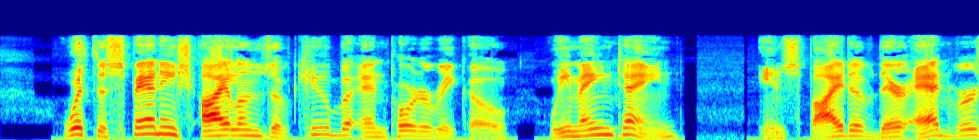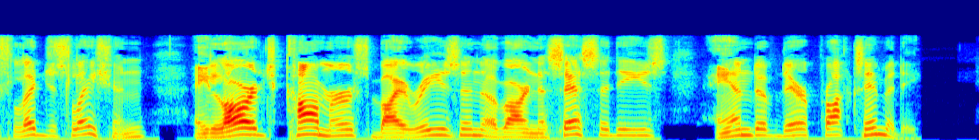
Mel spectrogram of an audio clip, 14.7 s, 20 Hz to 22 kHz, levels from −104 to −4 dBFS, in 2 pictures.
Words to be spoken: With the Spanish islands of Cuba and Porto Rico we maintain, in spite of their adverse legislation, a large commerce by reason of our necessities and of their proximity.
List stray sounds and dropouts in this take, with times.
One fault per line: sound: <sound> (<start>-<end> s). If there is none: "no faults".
no faults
